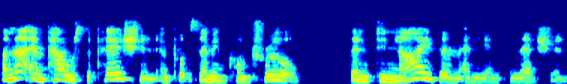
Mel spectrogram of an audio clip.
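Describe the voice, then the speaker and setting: Speaking at a moderate pace, a woman with a northern English accent uses a medium pitch and lively intonation. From northern England. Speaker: psychosexual nurse specialist. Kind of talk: panel discussion.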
